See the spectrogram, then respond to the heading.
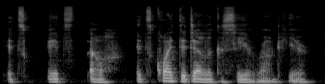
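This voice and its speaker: A man's voice: lowish voice, fairly even intonation, moderate pace, creaky, husky, exaggerated voice. A man voicing an eager, polite woman with a hesitant, delighted manner in a tabletop game. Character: eager, polite woman who loves local food.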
